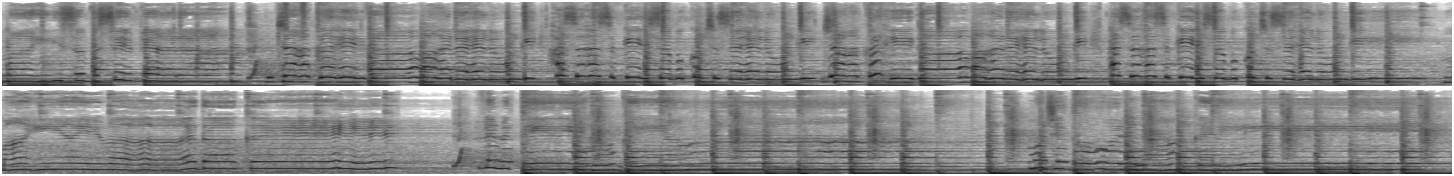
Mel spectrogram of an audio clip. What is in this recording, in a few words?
hindi song ringtone, bollywood ringtones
